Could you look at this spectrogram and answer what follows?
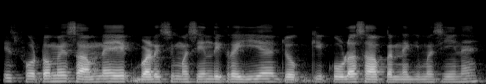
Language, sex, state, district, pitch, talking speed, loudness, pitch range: Hindi, male, Uttar Pradesh, Shamli, 125 Hz, 235 wpm, -20 LUFS, 120-130 Hz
